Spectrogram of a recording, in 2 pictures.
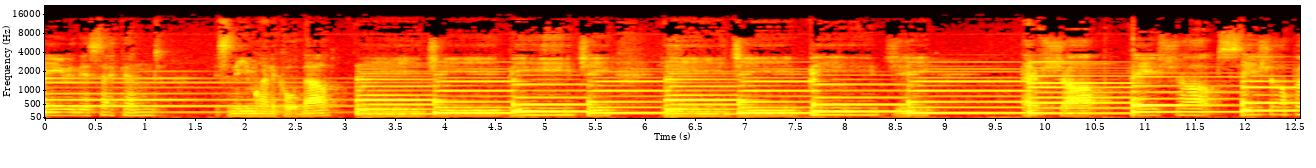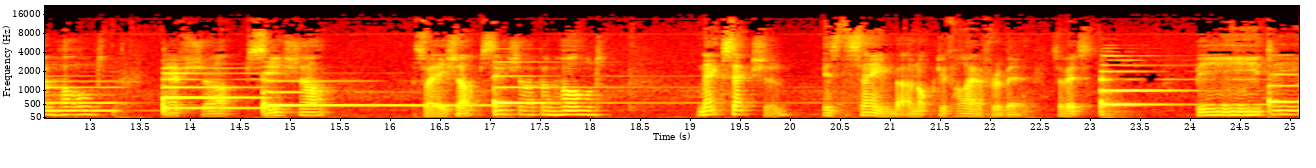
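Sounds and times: digital piano broken chords: 0.0 - 25.0.

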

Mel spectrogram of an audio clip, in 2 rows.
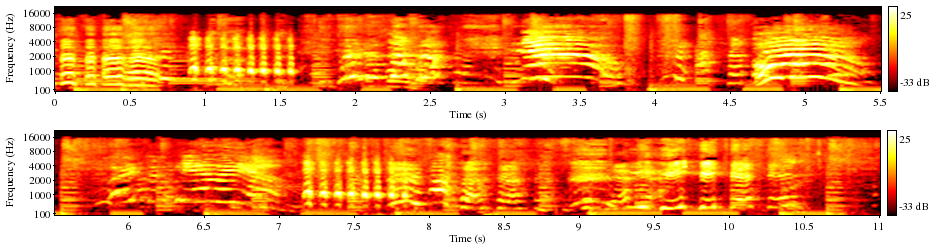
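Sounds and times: background music with bass line: 0.0 - 11.0
squeaky helium voices: 3.2 - 7.8
high-pitched giggles: 7.2 - 8.4.

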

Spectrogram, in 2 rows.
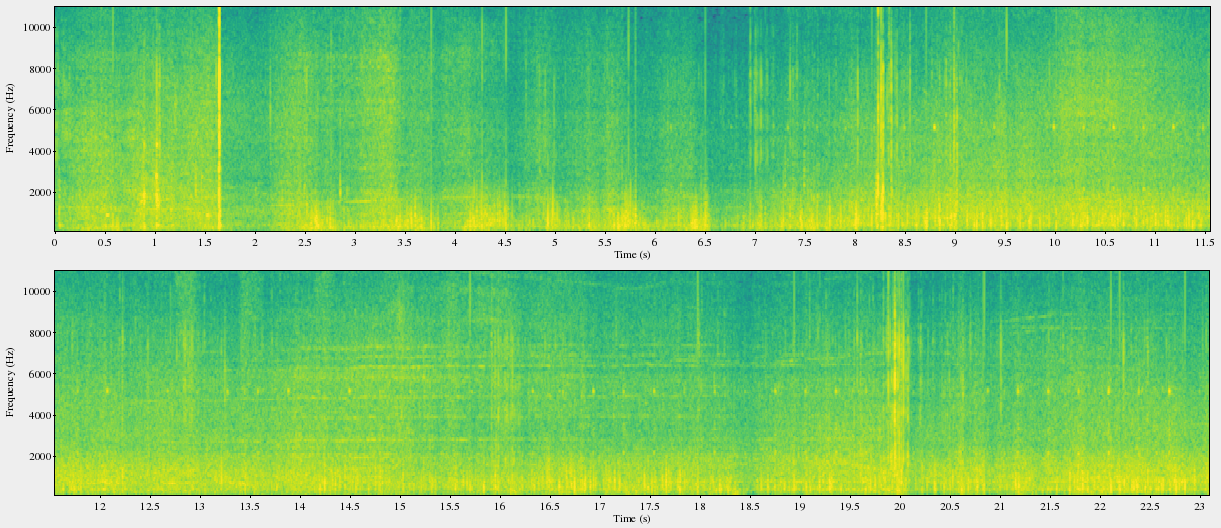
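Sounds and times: road and tyre noise: 0.0 - 23.0
wind buffeting microphone: 0.0 - 23.0.

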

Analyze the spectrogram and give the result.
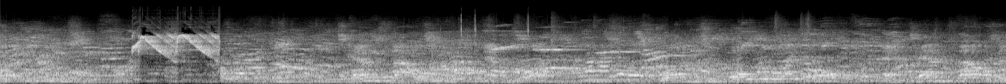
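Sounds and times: indoor chatter of voices: 0.0 - 10.0.

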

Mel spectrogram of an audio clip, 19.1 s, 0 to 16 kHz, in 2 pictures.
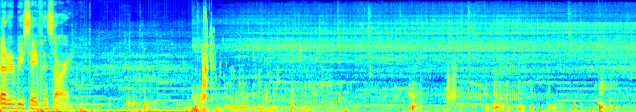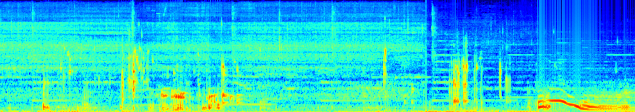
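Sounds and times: soft background music: 0.0 - 19.0
gurgling water: 1.2 - 19.0.

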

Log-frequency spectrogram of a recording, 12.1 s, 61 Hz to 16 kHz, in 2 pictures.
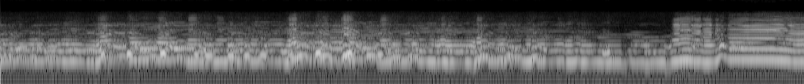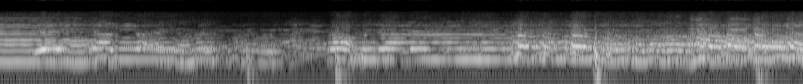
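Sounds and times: woodwind melody: 0.0 - 8.7.

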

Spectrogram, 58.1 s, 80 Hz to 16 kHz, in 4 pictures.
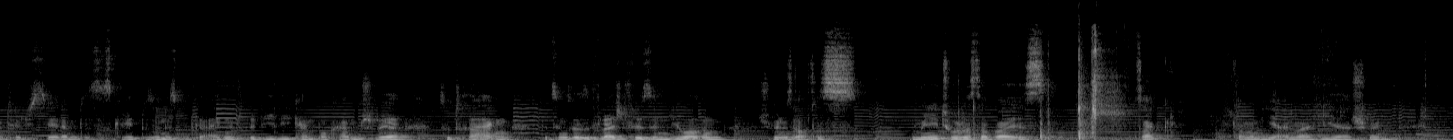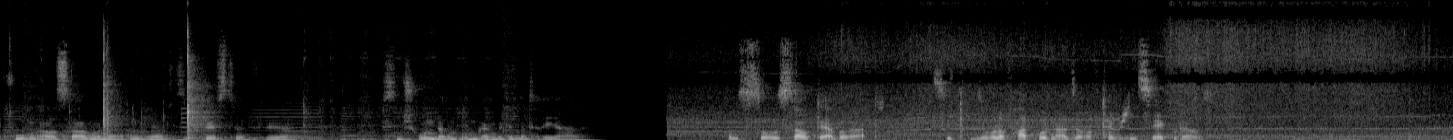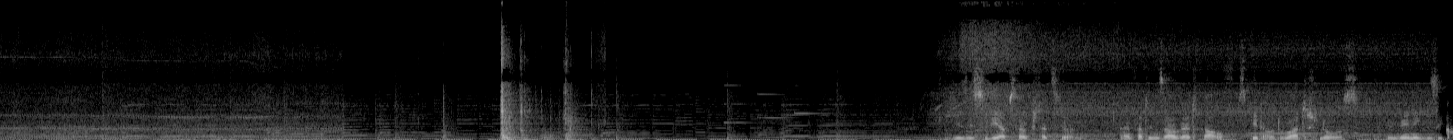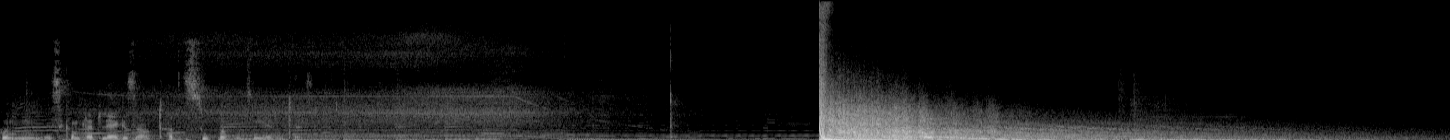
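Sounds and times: rhythmic background music: 0.0 - 19.9
quiet background music: 0.0 - 20.4, 21.8 - 54.0
vacuum cleaner on carpet: 21.2 - 32.5, 38.4 - 43.4
falling tones sweeping down: 51.8 - 58.0
loud boom hit: 51.8 - 58.0.

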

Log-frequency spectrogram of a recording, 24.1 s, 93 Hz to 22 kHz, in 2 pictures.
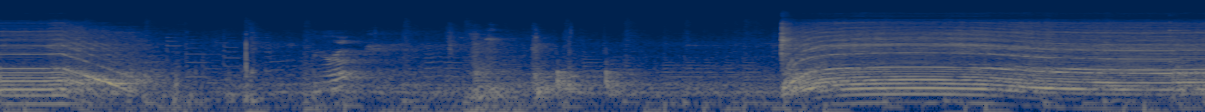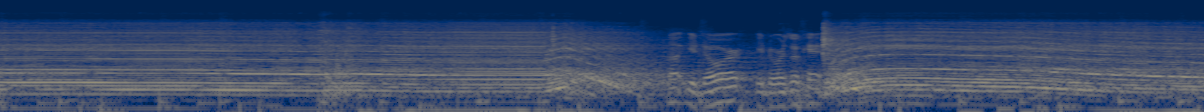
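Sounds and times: hydraulic pump motor whine: 0.0 - 1.4, 7.8 - 18.5, 20.3 - 24.0.

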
